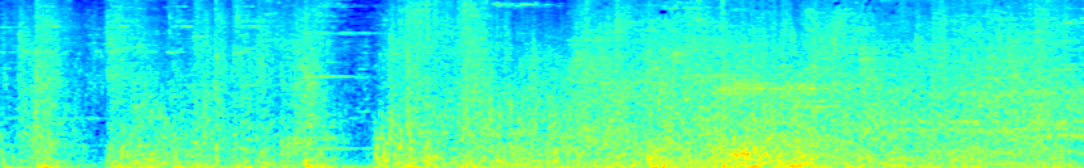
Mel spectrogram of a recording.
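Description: Game spell effects clash and whoosh in a busy fight.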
